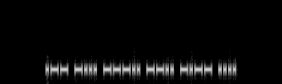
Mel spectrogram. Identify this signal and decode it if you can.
Morse code, heard as a keyed tone, about 50 wpm, 700 Hz. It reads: WB8ZYH
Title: USA Call Signs - 6 Characters - 3x Character Spacing - 50wpm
